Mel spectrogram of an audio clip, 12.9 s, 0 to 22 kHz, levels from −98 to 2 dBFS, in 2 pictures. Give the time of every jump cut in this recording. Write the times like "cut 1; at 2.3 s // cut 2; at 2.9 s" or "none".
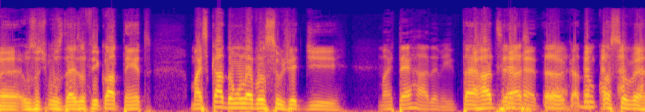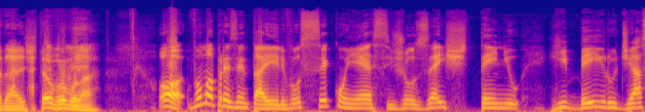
none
